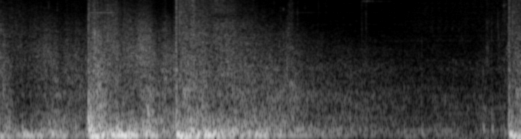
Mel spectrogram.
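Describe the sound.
Gunfire in a tactical shooter video game: three loud, booming shots with heavy low-end punch, each decaying into a rumbling tail, separated by uneven pauses.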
